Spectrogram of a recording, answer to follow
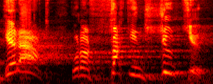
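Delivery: high, strained gunman's shout; thug's threat. A narrator's reading. Carjacker threatening the trapped woman, high strained shout. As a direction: bark it at the driver.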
